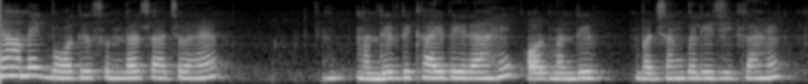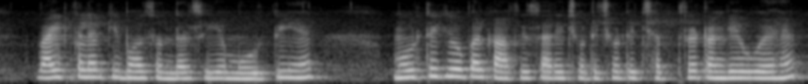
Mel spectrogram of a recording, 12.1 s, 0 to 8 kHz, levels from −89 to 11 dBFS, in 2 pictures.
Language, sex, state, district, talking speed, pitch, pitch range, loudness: Hindi, female, Rajasthan, Churu, 200 wpm, 225 Hz, 220-245 Hz, -16 LUFS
